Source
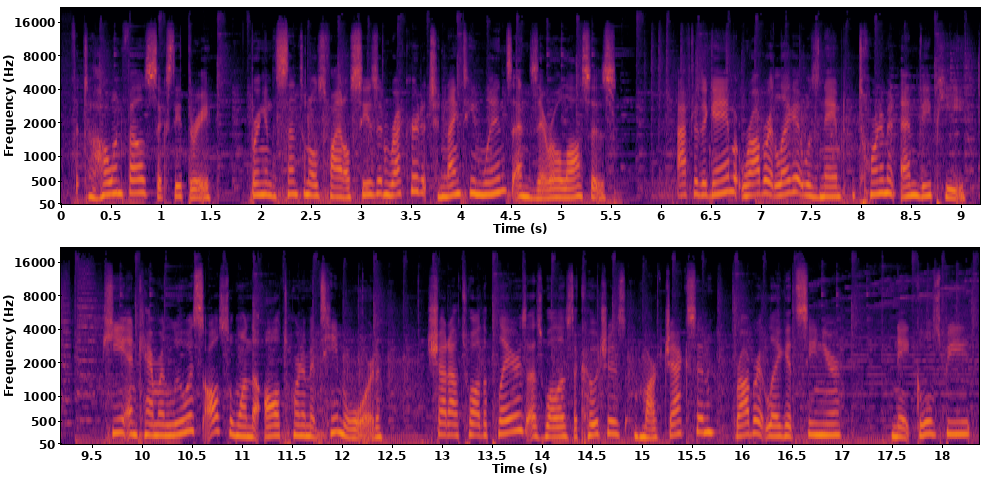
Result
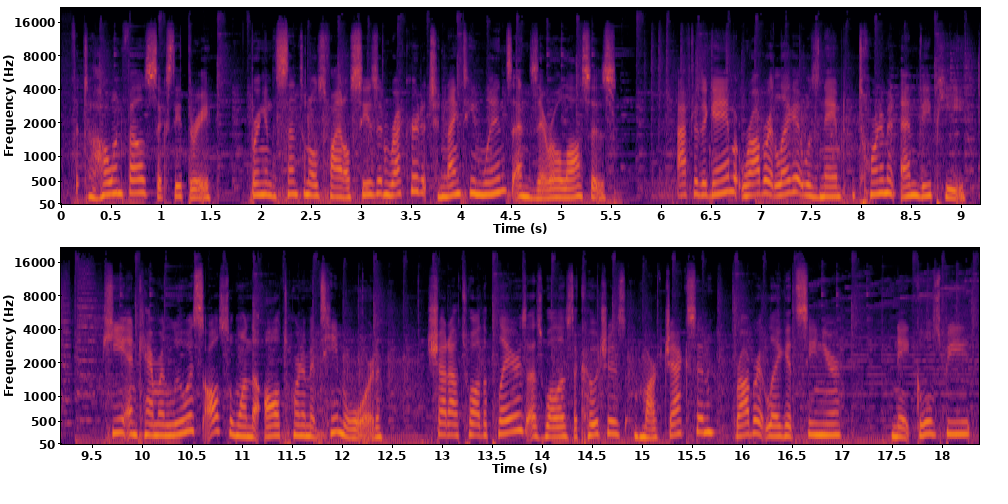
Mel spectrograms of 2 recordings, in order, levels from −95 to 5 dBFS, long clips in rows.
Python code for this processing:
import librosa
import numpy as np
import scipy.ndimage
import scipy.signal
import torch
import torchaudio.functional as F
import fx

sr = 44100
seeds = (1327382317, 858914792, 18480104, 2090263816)

y = fx.high_shelf(x, sr, hz=10000.0, db=-10.5, at=(17.3, 17.71))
